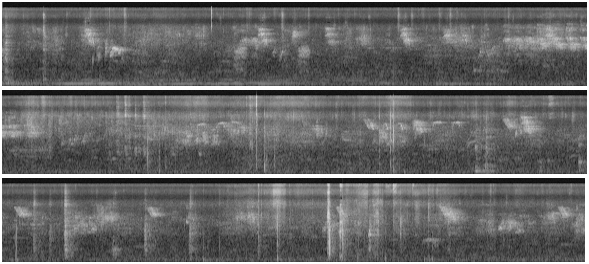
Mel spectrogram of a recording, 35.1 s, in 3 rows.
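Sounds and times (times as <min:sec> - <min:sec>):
small birds chirping: 0:00.0 - 0:35.0
rustling: 0:27.8 - 0:33.1.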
